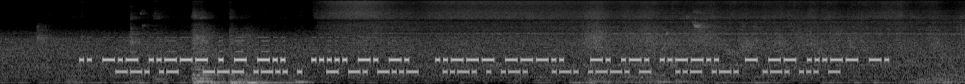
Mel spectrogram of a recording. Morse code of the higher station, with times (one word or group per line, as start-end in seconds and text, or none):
0.8-2.8 IK2ETD
3.1-4.1 5NN
4.4-5.6 28
5.9-7.2 NR?
7.5-8.9 TM3N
